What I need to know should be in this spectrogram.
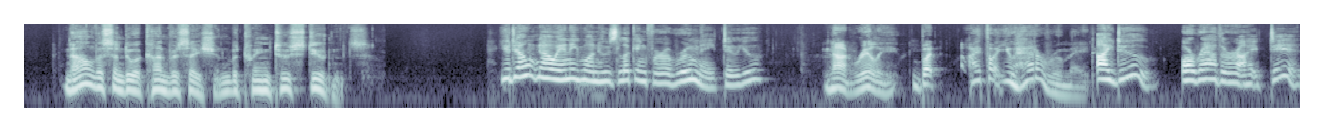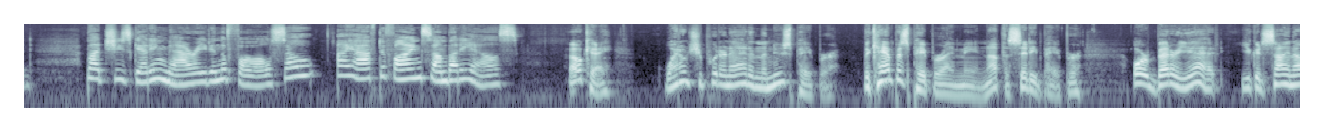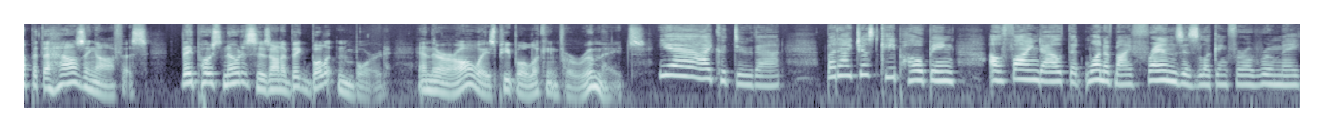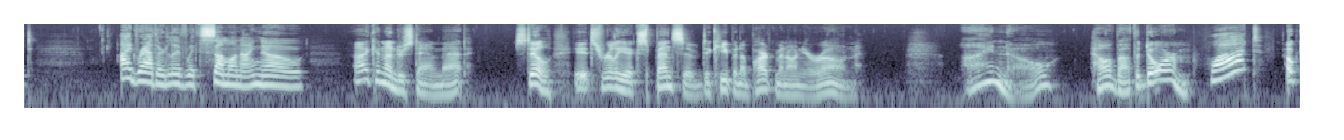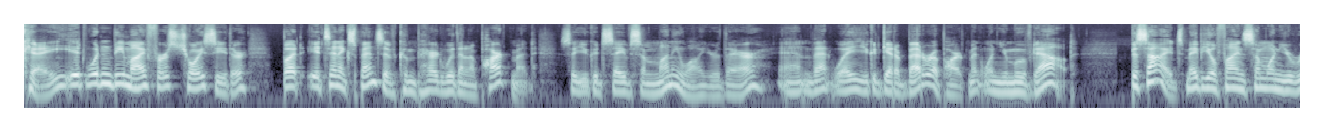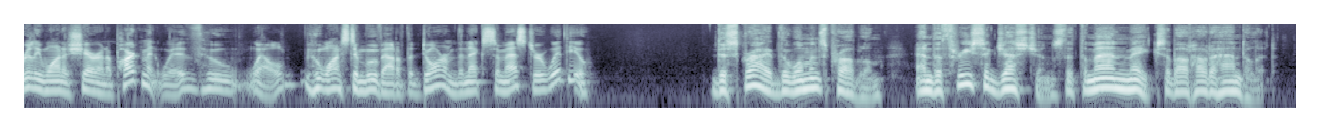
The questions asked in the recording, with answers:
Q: Describe the woman's problem and the three suggestions that the man makes about how to handle it.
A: Because the woman's roommate is getting married in the fall, she has to find another living situation. The man offers several suggestions. He mentions putting an ad in the school newspaper and posting a sign in the housing office. He also suggests that she could move into the dormitory to save money until she finds another roommate.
